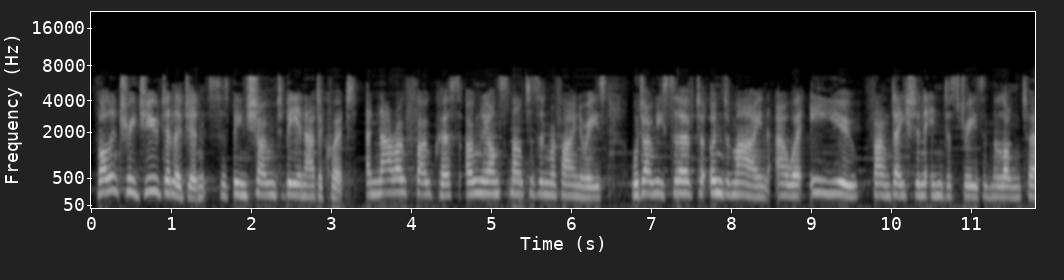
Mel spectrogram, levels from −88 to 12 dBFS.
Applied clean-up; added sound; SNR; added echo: neural separator model SepFormer DNS4.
